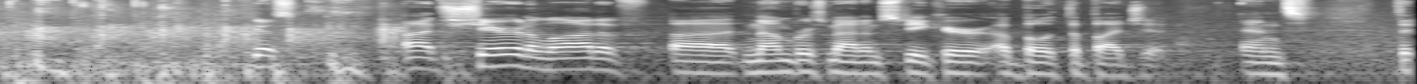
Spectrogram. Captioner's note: applause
